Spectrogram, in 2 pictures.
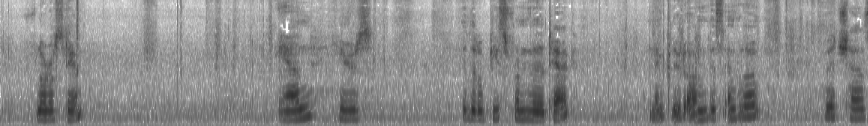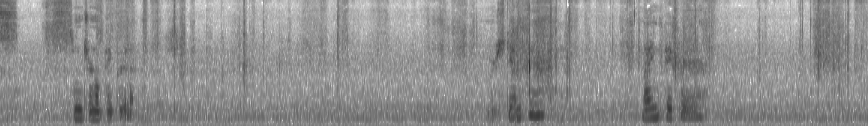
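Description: Stiff paper pages rustle and flap as they are turned.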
